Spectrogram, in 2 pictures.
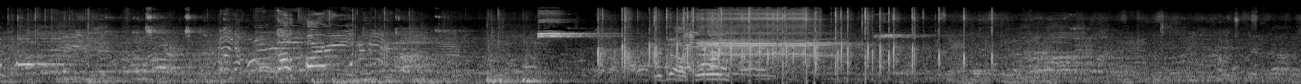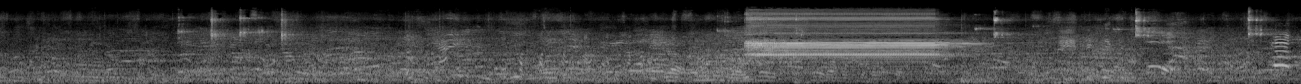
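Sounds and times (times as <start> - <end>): voices in a large hall: 0.0 - 26.0
scoreboard buzzer: 7.1 - 8.7, 20.5 - 22.9.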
